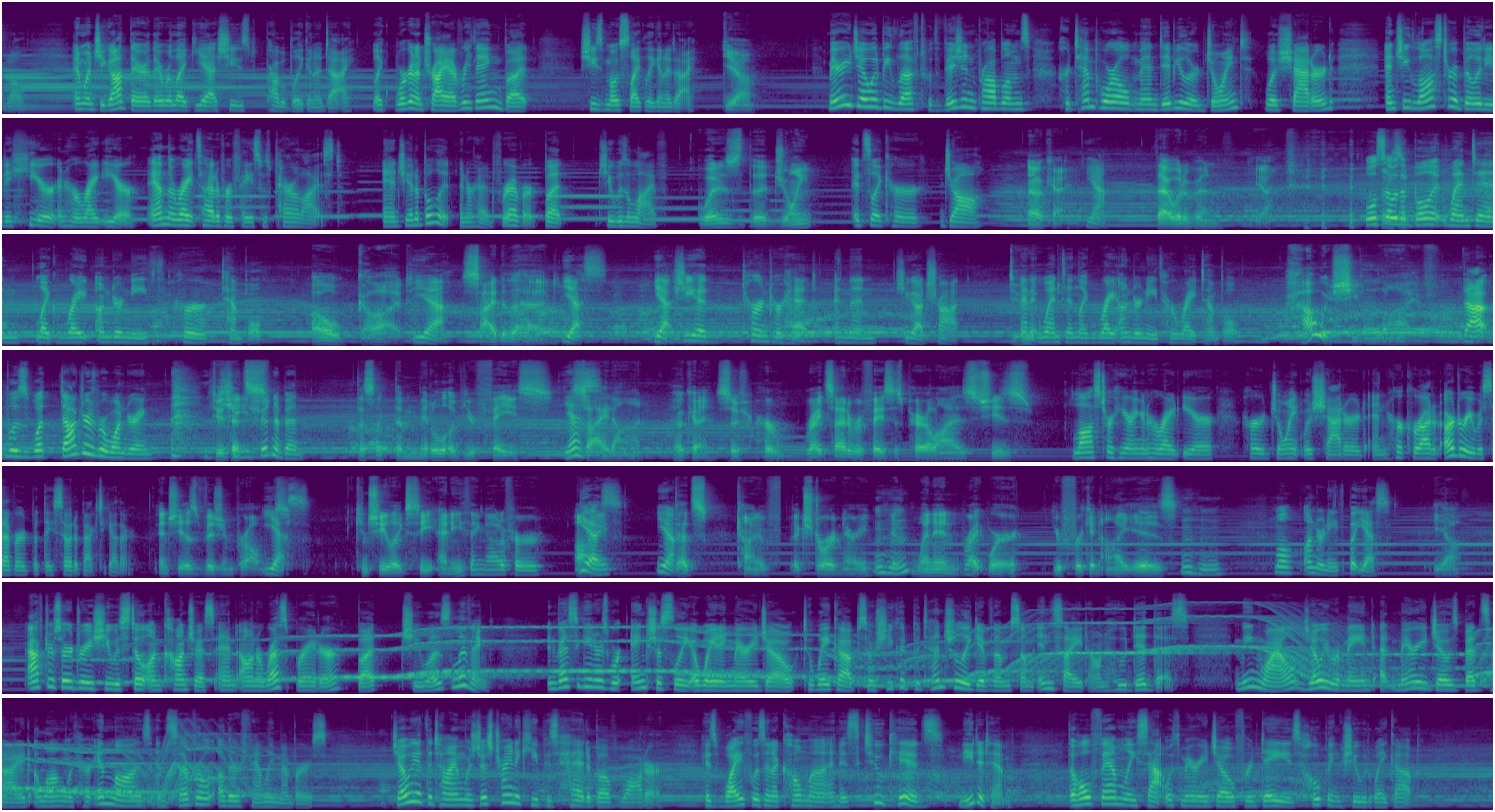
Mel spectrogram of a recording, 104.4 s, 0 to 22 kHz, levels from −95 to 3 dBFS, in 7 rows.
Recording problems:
thin; very; fading below 400 Hz
background music; noticeable; throughout; 10 dB below the speech

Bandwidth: 14.5 kHz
